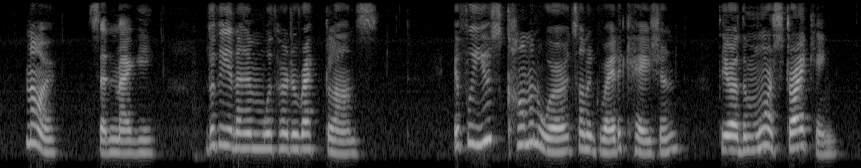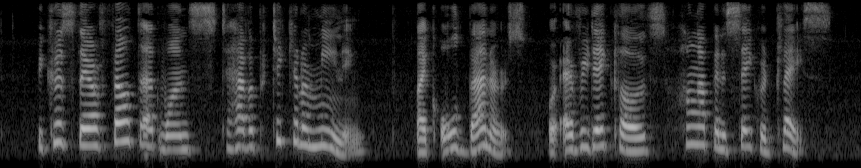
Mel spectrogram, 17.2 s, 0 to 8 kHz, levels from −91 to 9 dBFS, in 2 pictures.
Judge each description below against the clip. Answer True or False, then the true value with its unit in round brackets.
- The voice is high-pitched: True (240 Hz)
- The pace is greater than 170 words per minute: False (165 wpm)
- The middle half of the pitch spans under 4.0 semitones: False (5.6 semitones)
